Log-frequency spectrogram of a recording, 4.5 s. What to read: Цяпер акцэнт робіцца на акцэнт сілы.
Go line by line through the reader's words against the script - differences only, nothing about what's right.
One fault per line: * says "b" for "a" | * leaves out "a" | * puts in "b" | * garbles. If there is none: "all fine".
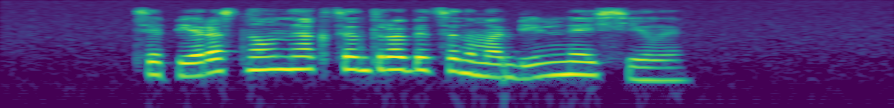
* puts in "асноўны"
* says "мабільныя" for "акцэнт"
